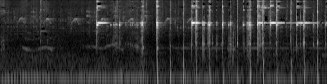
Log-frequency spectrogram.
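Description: Metal pestle pounding garlic cloves in a small metal mortar: a quick run of sharp clinks, several a second, each with a brief metallic ring, starting about two seconds in.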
